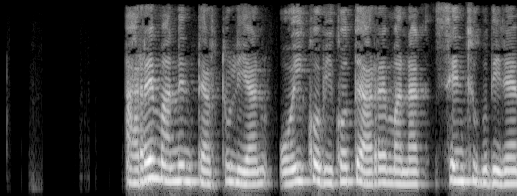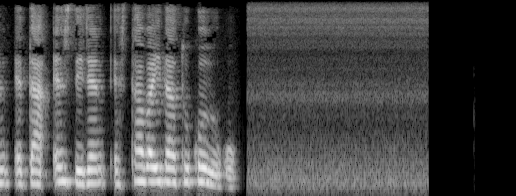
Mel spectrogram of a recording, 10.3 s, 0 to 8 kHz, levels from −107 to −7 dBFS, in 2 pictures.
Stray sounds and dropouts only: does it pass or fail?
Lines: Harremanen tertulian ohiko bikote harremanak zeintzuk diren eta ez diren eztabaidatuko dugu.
pass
